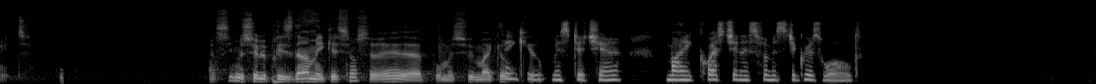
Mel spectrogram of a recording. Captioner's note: speaking French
